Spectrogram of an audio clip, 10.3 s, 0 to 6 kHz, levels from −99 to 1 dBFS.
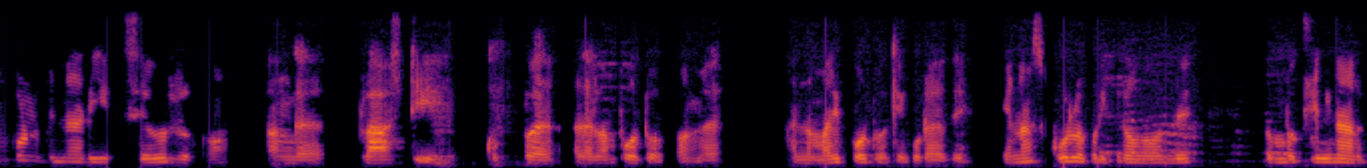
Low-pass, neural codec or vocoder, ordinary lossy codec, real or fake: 5.4 kHz; none; none; real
